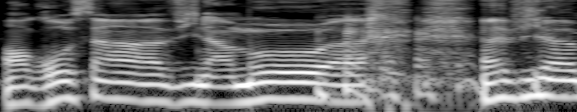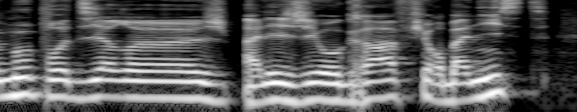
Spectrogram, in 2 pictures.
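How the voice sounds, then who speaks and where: A young man talks casually as an interview guest. His voice sits at an ordinary middle pitch, and he rambles gently with fillers and easy laughs. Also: unhurried. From Réunion. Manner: relaxed, many fillers, laughs easily. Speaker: guest, cartographer.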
